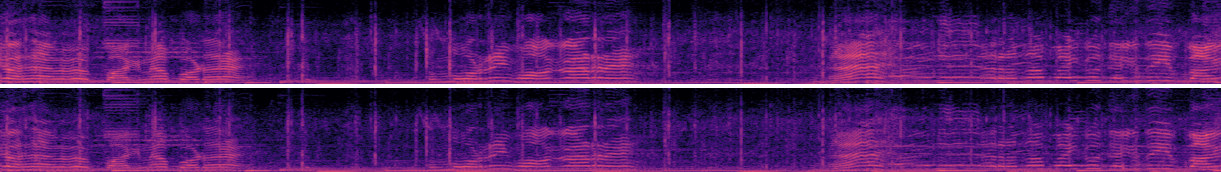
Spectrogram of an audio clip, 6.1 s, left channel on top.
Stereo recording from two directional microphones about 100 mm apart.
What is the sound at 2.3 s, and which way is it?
Speech, 20° left (ahead or behind).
